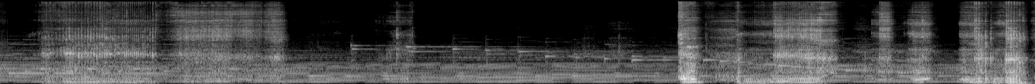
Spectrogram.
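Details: Loud, exaggerated rattling snores over background music, acted for comedy, not real; snoring from vibration of the relaxed soft palate during sleep.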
